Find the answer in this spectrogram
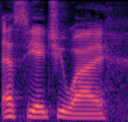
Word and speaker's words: Schuy: It's Schui, which could also be pronounced school. But that's how my name is spelled, and it's always been pronounced, so get over it.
